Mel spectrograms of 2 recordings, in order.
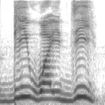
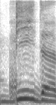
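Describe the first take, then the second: First: The name is said letter by letter. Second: The name is said as one word, like bid. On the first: The speaker calls it right. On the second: The speaker calls it wrong. "Bid ? Mais non, pas BYD"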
